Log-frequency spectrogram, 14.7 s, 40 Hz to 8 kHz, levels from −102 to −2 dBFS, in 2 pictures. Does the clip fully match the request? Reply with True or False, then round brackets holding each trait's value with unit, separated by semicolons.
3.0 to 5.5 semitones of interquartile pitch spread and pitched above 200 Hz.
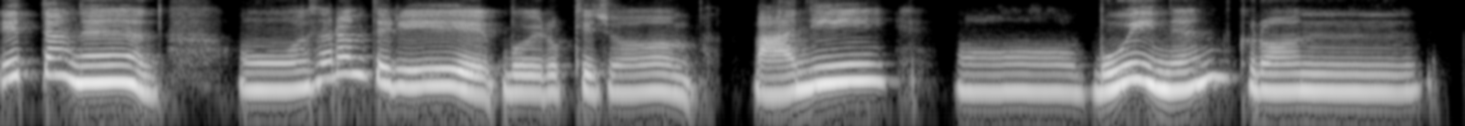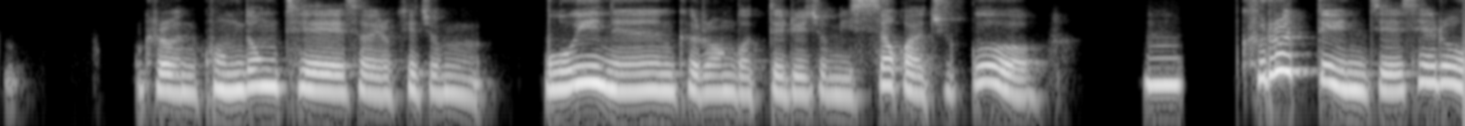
False (5.2 semitones; 185 Hz)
